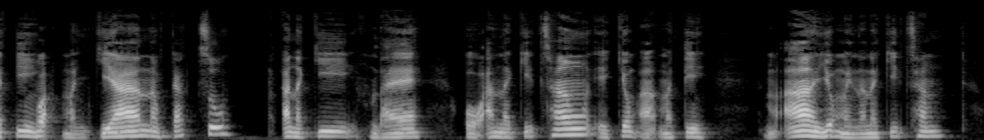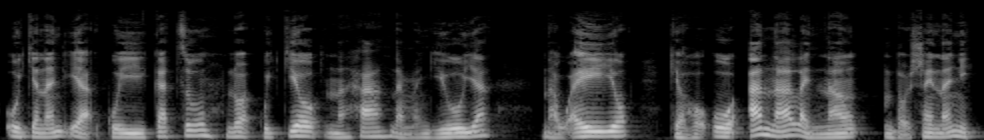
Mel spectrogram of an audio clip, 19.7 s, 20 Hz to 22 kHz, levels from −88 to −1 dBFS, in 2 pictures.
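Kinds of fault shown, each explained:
Skip ahead: Near 0.37 s the speech jumps forward with no gap, joining two points that were never adjacent. Roughly a second and a half of audio is missing, dropped in transit or discarded when the jitter buffer overflowed while later audio was already queued.
Jitter buffer speed-up: From 0.67 to 4.63 s the speech runs at about 120% speed with unchanged pitch and sounds hurried. The overfull jitter buffer trimmed short pitch-period pieces repeatedly, removing around 0.7 s in total to reduce its delay.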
